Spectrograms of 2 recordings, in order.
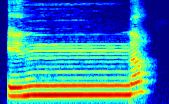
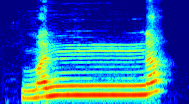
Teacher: with noon mushaddad, just like with the meme mushaddad, you have to make that nasal sound called gunna for 2 seconds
